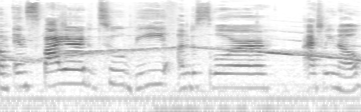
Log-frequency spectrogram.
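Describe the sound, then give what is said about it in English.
A siren wails behind people who are talking, its steady tone climbing slowly and then easing back down beneath their voices. “I'm sorry for this loud-ass siren behind us.”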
